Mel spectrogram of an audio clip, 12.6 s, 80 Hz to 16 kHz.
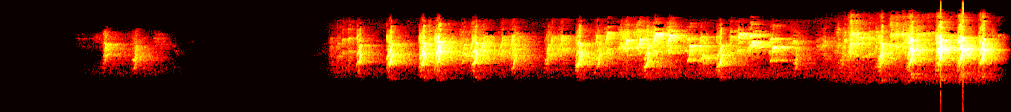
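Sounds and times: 
barn swallow twittering: 4.1s - 12.6s.

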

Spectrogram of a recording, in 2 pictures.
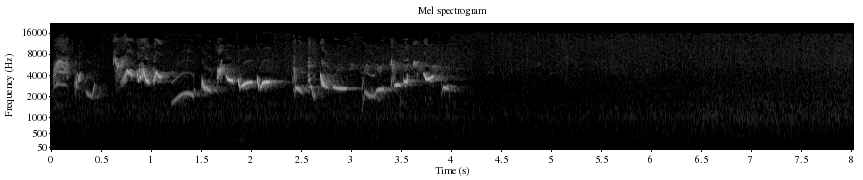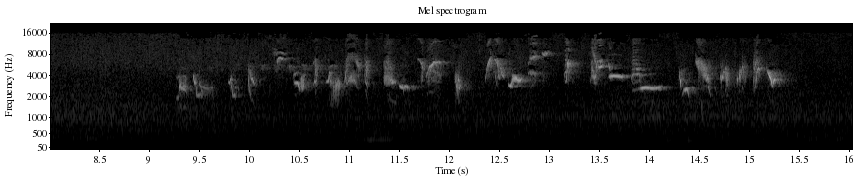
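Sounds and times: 
bird singing scratchy chirps and brief whistles: 0.0s - 4.2s, 9.3s - 15.4s
soft background hiss: 0.0s - 16.0s.

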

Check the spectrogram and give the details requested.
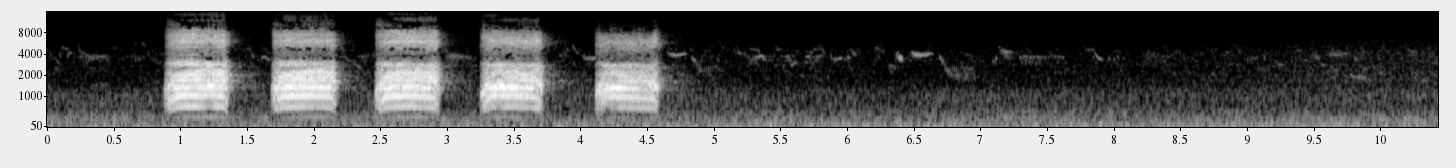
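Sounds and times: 
bird cawing hoarsely: 0.9s - 4.7s.

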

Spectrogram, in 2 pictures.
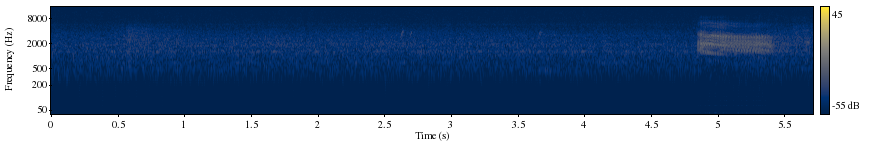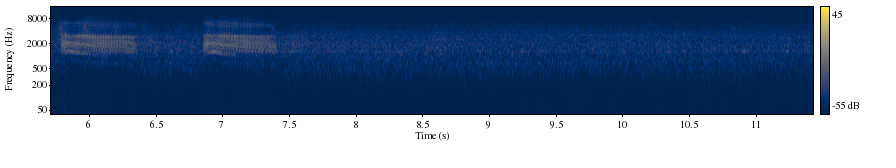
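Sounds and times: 
bird giving harsh flat caw-like calls: 4.8s - 7.6s.

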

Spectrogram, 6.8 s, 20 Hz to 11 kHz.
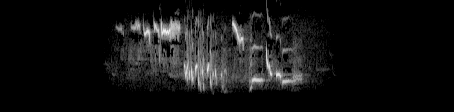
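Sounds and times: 
European robin song: 1.7s - 4.8s.

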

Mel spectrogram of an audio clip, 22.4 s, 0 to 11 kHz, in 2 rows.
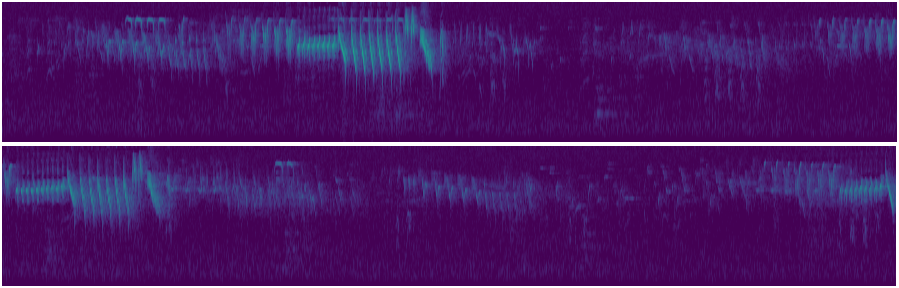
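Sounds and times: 
birds chirping and trilling: 0.4s - 22.3s.

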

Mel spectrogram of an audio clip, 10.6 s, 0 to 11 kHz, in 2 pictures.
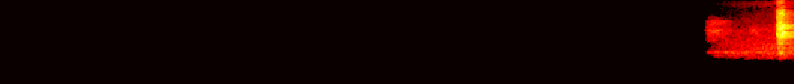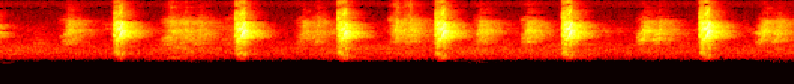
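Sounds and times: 
barn swallow chirping with softer buzzy notes: 5.2s - 10.5s.

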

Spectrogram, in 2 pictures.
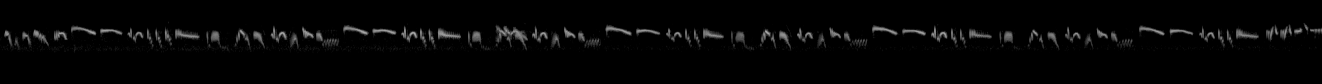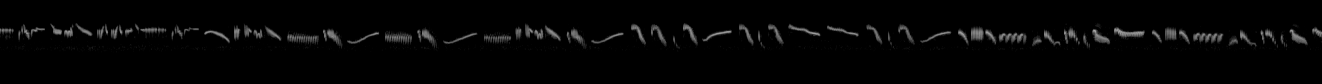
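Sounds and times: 
Eurasian skylark babbling song of sharp chirps, slurred whistles and trills: 0.0s - 26.4s.

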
